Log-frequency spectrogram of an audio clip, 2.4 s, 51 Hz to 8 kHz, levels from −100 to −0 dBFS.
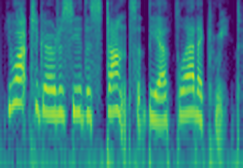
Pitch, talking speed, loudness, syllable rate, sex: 265 Hz, 295 wpm, -18 LUFS, 6.1 syllables/s, female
